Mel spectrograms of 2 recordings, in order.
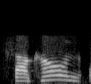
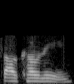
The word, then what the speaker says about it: Falcone: I would follow him around to learn his secrets, because that man, you know, Falcone or Falcone, depending on your pronunciation, had it right.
